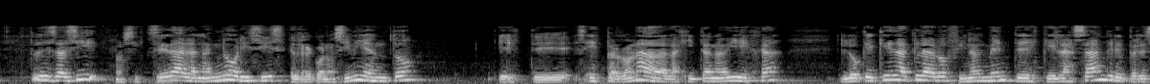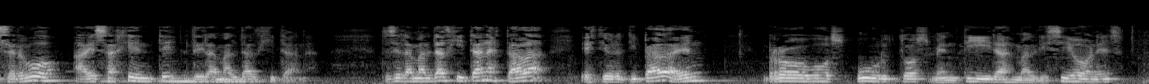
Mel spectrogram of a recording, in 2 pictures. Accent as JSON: {"language": "Spanish", "country": "Argentina", "said": "Entonces yo soy un argentino que defiende esta bandera, defiende este país y ama su identidad."}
